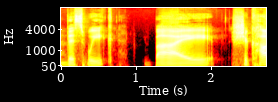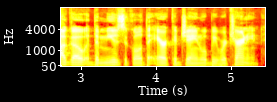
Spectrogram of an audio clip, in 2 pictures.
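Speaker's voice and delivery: ordinary talk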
